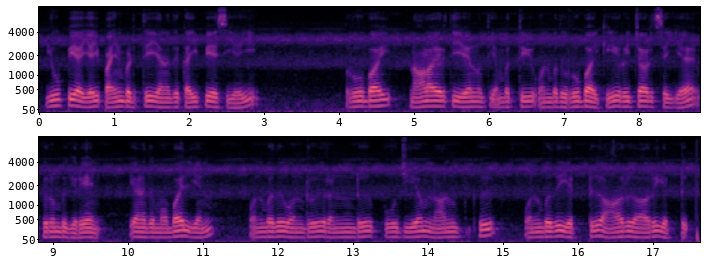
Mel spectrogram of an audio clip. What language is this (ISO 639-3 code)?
tam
